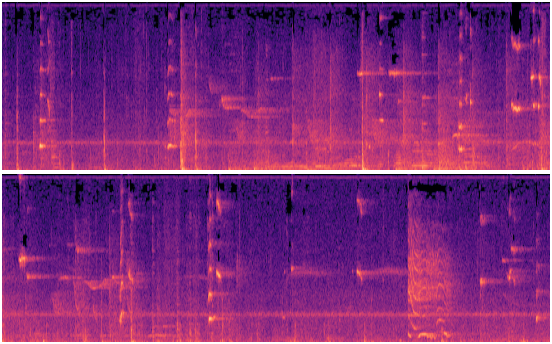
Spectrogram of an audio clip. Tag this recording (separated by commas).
Speech, outside, rural or natural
